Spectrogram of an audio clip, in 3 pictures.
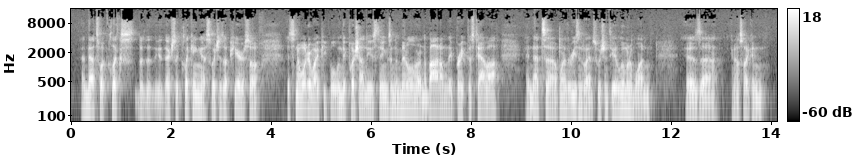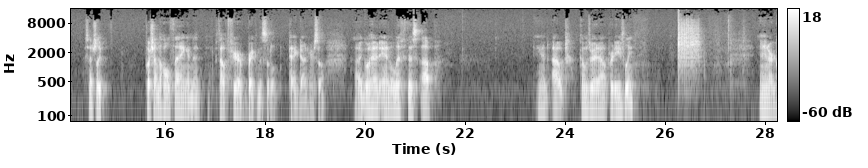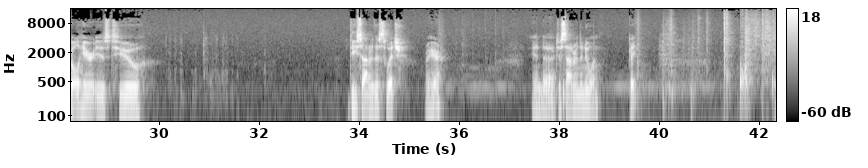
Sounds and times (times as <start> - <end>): Inside, small room: 0.0 - 42.3
Speech: 0.2 - 14.9, 15.6 - 19.2, 19.8 - 21.6, 23.4 - 25.5, 27.9 - 29.8, 33.8 - 35.8, 37.4 - 39.7.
